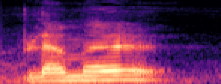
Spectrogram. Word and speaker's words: plumber: A plumber works in homes, commercial buildings, construction sites. A plumber does plumbing, the system of pipes and fixtures in a building. Plumber. B is silent in this word.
